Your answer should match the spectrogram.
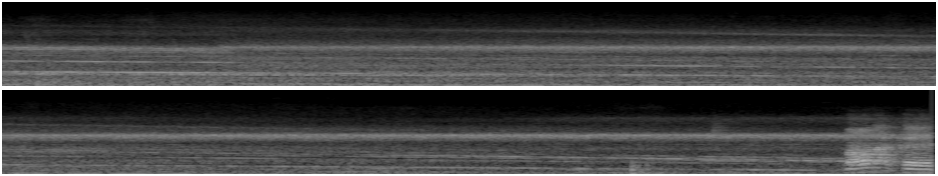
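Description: A Tokyu Den-en-toshi Line local commuter train, running through to the Hanzomon Line and bound for Oshiage, rolls along toward Tsukimino with a steady low rumble and a sustained electric motor whine that slowly glides downward in pitch, heard from inside, with a brief clatter near the end.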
